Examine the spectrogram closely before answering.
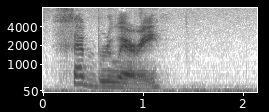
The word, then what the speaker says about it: February: speech and dialects class, we learned that it is not February, it is February.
